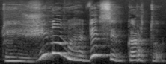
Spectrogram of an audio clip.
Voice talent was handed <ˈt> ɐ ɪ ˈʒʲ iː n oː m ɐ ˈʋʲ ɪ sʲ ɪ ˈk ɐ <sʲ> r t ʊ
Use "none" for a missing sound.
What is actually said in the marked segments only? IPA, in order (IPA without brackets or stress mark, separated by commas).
t, none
